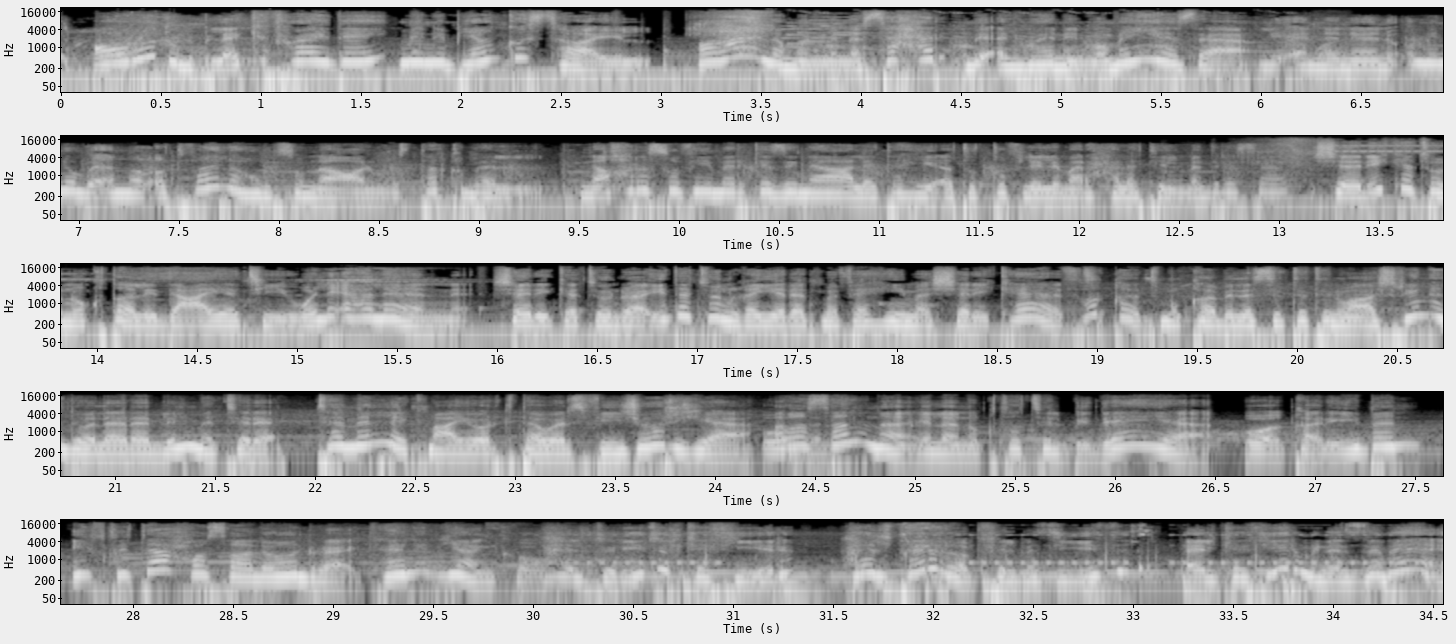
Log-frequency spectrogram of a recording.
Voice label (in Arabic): Showreel العربية الفصحى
